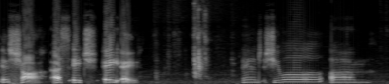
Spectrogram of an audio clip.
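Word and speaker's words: Shaa: will say her name her sister's name is shaw s-h-a-a and she will um ask you guys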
